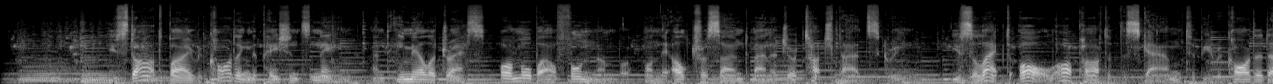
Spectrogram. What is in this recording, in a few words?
Instructional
